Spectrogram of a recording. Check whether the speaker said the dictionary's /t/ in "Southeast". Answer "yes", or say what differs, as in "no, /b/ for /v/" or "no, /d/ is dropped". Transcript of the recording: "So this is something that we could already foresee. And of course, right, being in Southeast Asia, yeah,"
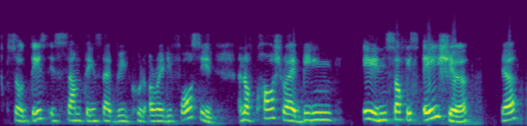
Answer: no, /t/ is dropped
